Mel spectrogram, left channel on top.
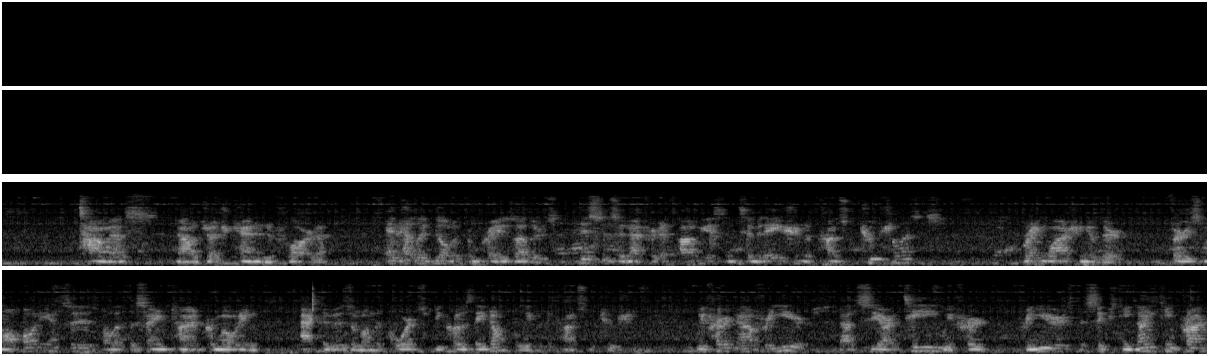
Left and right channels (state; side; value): silent; left; 54 dB below the other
